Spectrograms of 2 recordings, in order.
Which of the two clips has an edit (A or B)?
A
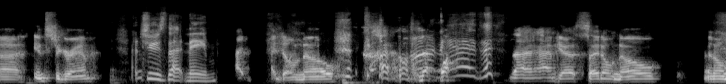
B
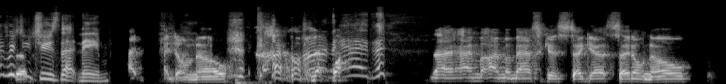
A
